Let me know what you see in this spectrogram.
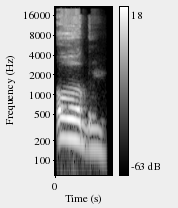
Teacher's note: Ahí en ugn lo que puede pasar es que justamente se asimile a la velar plosive y se vuelva la velar nasal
